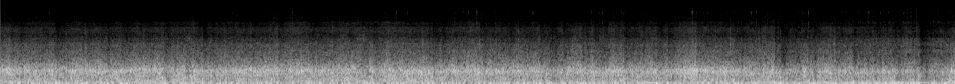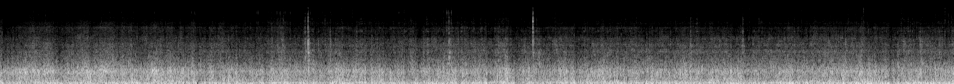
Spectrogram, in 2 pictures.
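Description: Tyres crunch and rumble steadily over a gravel road.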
